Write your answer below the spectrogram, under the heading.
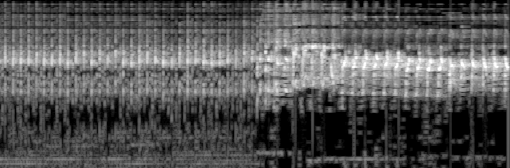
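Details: Champion contest lovebird in ngekek, the long chattering song: a fast pulsed shrill chatter that grows louder and rises a little after the midpoint, with a faint low hum in the background early on.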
